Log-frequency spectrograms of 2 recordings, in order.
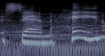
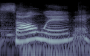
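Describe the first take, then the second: First: The m and h letters are sounded. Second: The m and h letters are not sounded. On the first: The speaker calls it wrong. "He said Samhain, which is S A M H I N" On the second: The speaker calls it right. "he did not say Samhain"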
